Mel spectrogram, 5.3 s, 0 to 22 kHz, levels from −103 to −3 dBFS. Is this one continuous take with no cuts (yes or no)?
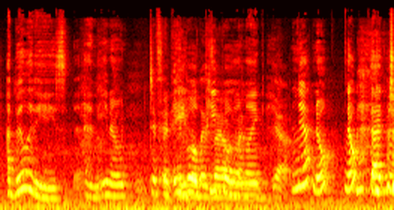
yes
